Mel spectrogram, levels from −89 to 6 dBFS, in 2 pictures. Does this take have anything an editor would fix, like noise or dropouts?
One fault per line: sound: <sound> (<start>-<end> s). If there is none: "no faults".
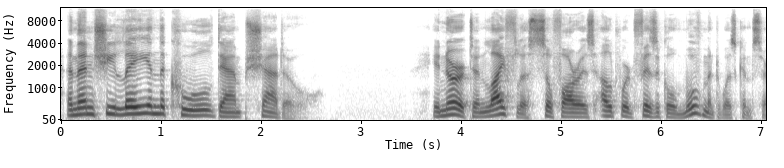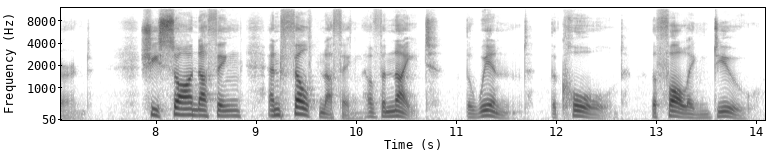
no faults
